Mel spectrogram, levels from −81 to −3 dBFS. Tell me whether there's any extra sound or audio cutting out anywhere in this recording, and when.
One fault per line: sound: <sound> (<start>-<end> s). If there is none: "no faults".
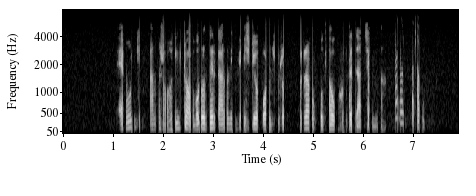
sound: chirp (6.6-7.2 s)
